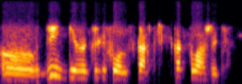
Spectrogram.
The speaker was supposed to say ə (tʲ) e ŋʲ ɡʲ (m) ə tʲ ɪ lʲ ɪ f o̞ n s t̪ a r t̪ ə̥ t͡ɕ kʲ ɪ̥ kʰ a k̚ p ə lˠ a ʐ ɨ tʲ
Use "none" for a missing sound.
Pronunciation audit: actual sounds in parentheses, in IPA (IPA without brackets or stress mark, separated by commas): dʲ, n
